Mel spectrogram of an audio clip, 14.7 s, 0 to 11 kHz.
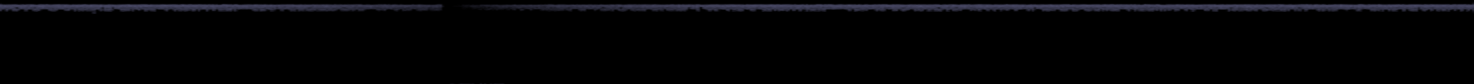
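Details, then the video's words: Ruspolia katydid (매부리) song, National Institute of Biological Resources, 2020: a steady, shrill buzz that cuts out abruptly near four and a half seconds, then swells back to full strength and continues evenly. "매부리, 여러번 듣기, 곤충소리"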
